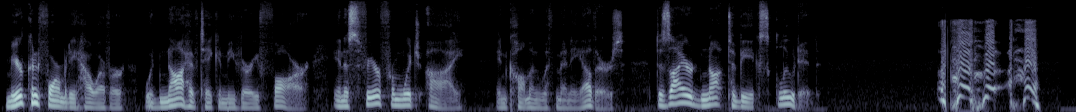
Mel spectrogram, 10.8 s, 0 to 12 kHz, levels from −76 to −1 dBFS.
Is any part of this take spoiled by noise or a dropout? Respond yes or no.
yes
